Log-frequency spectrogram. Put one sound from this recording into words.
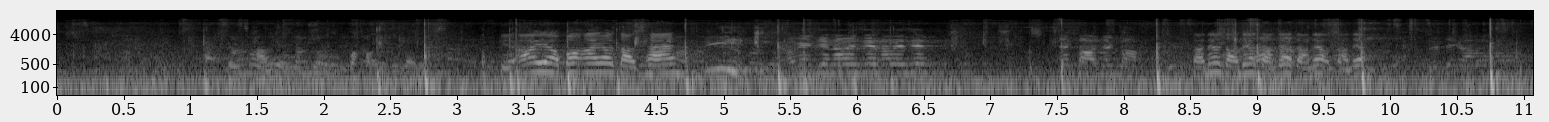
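Young men call out and talk nearby.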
